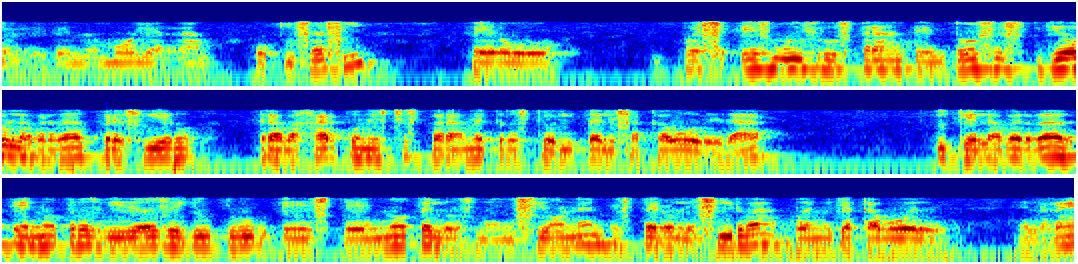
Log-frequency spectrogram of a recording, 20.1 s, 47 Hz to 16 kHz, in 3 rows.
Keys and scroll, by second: 4.9 Escape.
